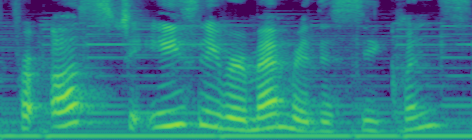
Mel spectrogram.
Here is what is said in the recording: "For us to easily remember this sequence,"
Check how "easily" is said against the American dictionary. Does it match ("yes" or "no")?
yes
